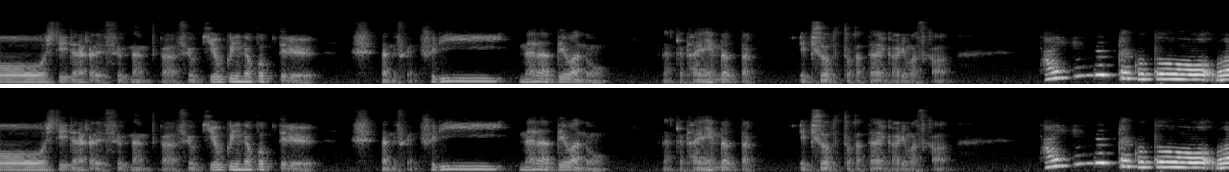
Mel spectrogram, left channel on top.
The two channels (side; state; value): both; identical; correlation 1.00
